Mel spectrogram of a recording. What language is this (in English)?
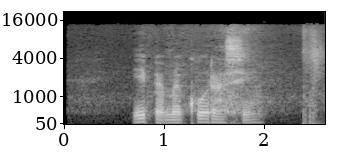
Greek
